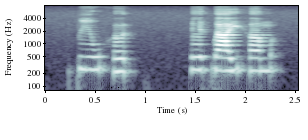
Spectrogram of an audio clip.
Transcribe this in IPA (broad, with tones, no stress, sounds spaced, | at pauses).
p iː˨ w h ɵ˨ t̚ | l ɪ˨ k̚ l aː˨˧ j h ɐ˧ m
